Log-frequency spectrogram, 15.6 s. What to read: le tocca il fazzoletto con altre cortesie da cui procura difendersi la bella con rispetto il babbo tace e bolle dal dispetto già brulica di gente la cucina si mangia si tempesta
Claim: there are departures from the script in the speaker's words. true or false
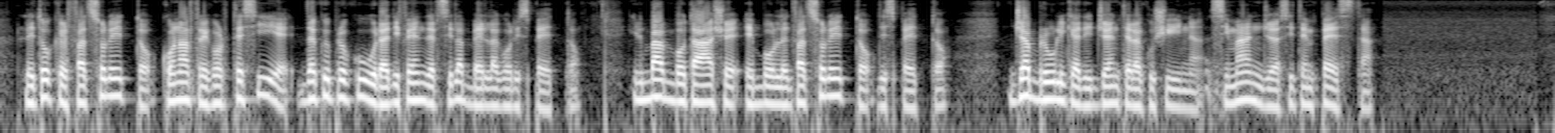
true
